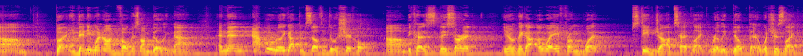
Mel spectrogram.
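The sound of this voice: A man speaks at a moderate pace and medium pitch, with ordinary pitch variation and few pauses. His tone is fairly bright, with faint background noise behind him.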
